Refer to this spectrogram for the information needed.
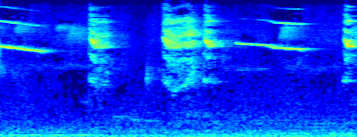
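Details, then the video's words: Part of a long ngacor song by an oriental magpie-robin of the kacer kampung type. Thin, high, level whistles are broken by a few loud, harsh, scratchy bursts. "Kacer Kampung. Super Ngacor panjang"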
